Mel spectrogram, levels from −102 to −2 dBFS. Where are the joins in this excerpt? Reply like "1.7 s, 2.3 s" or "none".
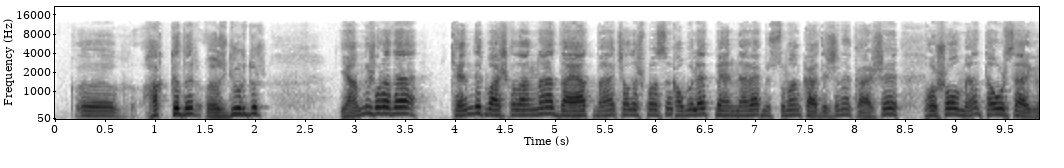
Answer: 3.2 s, 4.3 s, 6.1 s, 7.0 s, 8.7 s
